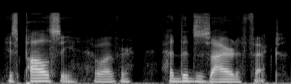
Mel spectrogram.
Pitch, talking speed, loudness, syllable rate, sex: 130 Hz, 145 wpm, -20 LUFS, 6.1 syllables/s, male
